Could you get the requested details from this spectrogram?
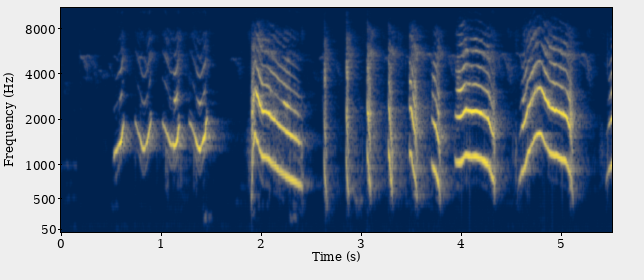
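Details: Talking parrot mimicking "mummy papa": a soft repeated wavy phrase, then a long downward-sliding squawk and a fast run of short squawked syllables ending in arched calls.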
